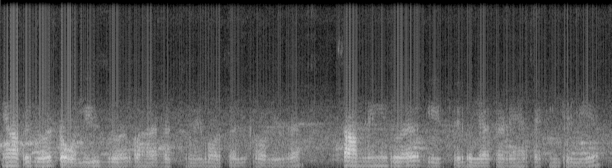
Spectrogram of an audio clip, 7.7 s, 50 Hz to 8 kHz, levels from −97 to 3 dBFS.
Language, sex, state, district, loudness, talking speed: Hindi, female, Punjab, Pathankot, -24 LUFS, 205 wpm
